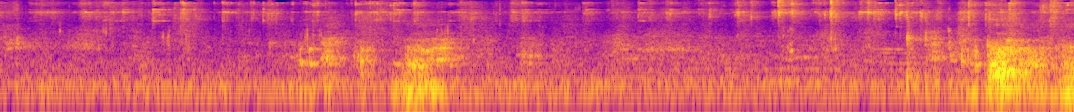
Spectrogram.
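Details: Two dogs at play, the big Sandy and the little Dottie, trading short throaty growls and grumbles in separate bursts, with a louder snarl near the end over a background of scuffles and paw clicks.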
